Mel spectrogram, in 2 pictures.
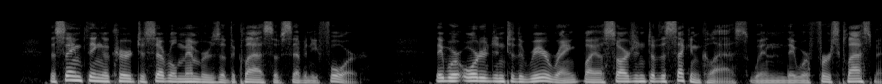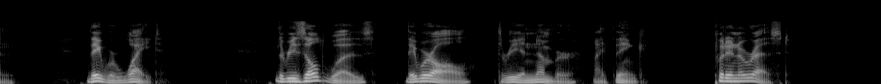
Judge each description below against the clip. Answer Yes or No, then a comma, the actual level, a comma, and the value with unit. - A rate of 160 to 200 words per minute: Yes, average, 165 wpm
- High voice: No, low, 125 Hz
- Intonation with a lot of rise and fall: Yes, wide, 7.2 semitones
